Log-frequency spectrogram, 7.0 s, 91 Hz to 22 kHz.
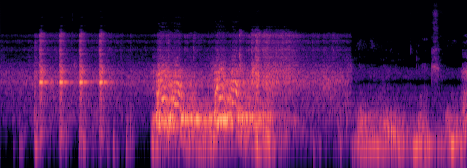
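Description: A dog barks in Tomb Raider 2 in the Venice level, a quick series of sharp barks followed by growling and whimpering, with someone speaking over part of it.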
